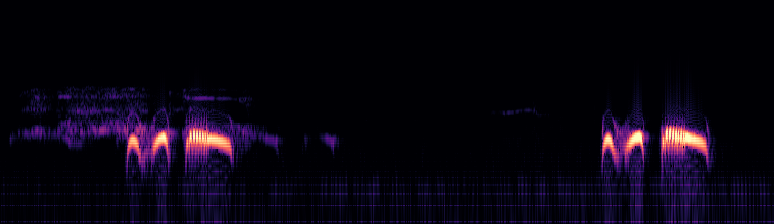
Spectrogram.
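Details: Two cooing phrases from a decoy spotted dove used to provoke wild doves, about three and a half seconds apart, each two short rising coos and a longer falling one; faint rustling precedes the first.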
